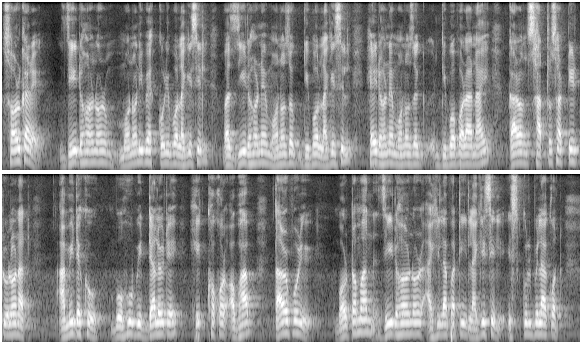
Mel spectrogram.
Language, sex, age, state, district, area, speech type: Assamese, male, 60+, Assam, Kamrup Metropolitan, urban, spontaneous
